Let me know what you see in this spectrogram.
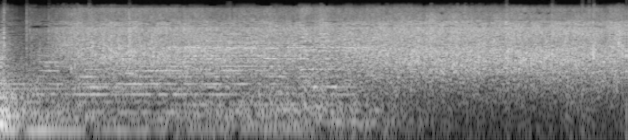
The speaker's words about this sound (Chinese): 接下来，掌声有请董明珠女士开讲。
